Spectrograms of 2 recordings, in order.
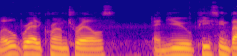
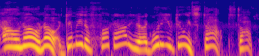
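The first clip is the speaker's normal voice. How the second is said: much higher, pleading yells to stop; mock-panicked cries for them to stop, pitched way up; imitating a beaten man's pleading; 11 semitones higher, 4 dB louder than usual. A beaten man begs his tormentors to stop, in high frantic pleading. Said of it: "And he's saying".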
